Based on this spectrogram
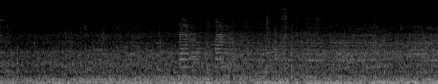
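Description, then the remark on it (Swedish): A steady rumble of heavy vehicles rolls past as a convoy of red and white fire engines drives at normal speed through Falun, sounding their horns in a few short, overlapping toots midway, over continuous road noise. “Röda och vita brandbilar som kommer åkande i vanlig hastighet i karavan, alltså i led kommer de åkande och tutar.”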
